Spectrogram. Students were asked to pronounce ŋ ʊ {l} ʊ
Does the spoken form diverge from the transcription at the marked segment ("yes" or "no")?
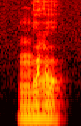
no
